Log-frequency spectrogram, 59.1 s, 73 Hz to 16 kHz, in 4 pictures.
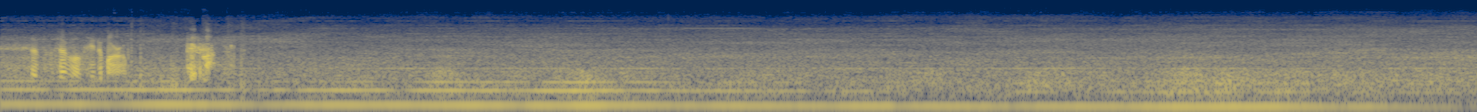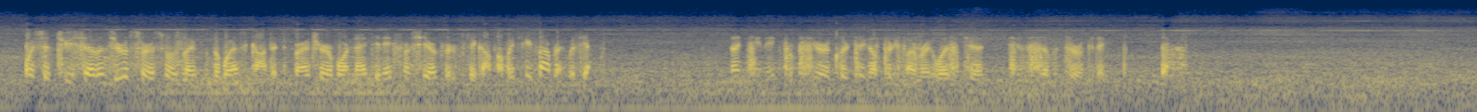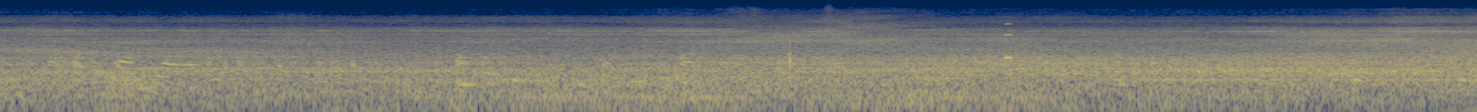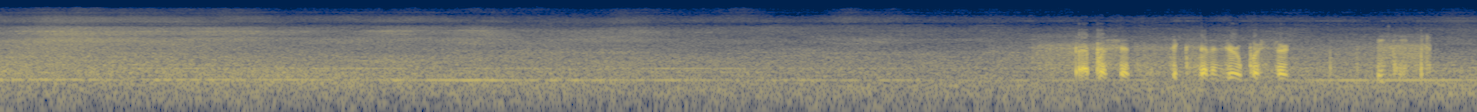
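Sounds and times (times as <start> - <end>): jet engines idling: 0.0 - 59.0.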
